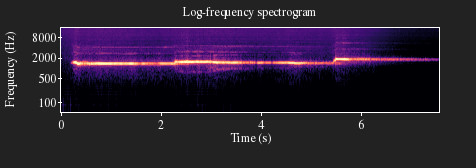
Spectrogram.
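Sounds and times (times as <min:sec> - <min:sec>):
slow haunting human whistle: 0:00.2 - 0:07.5.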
